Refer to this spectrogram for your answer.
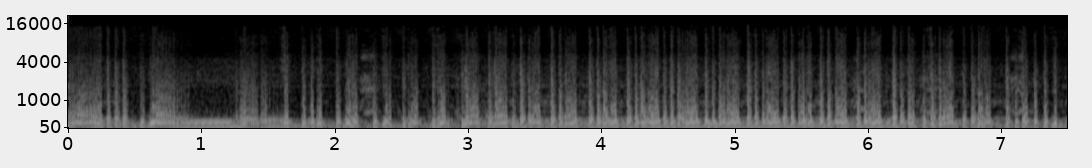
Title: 2000 Honda CR-V B20z Runs / Misfires / Stalls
